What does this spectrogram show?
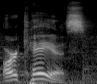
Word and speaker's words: Arceus: Schmugga9, you can also pronounce it Arceus.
